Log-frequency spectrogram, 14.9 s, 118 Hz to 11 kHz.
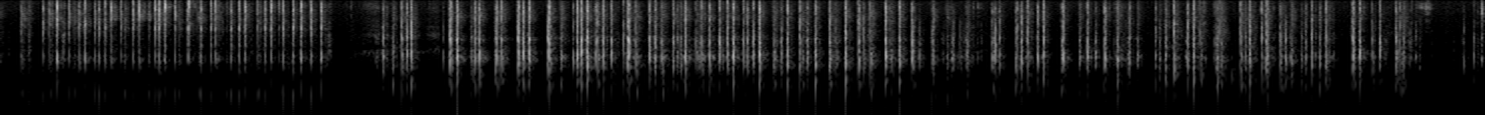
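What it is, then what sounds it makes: False eyelash package of plastic and cardboard. Long red nails tap rapidly on a small, hollow false eyelash package made of a clear plastic blister on a cardboard backing. Quick, dry, bright clicks, centred around 1.2 kHz, come in dense bursts for the full fifteen seconds, pausing briefly near the 3.5 and 4 second marks. Each tap cuts off almost instantly with no ring.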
